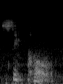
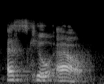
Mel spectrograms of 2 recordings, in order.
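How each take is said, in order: First: It is said as one word, sequel. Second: It is spelled out as three separate letters. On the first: The speaker is an IT professional. The speaker calls it right. "if you would like to show you are a professional I T guy" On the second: The speaker is not an IT insider. The speaker calls it wrong. "If you are not an I T guy, you will pronounce it as"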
